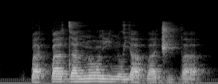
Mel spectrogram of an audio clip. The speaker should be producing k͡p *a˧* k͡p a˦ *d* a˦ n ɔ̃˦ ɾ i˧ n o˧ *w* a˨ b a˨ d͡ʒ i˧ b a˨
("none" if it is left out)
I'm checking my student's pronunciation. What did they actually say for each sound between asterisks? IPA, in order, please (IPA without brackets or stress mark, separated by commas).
a˧, d, j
